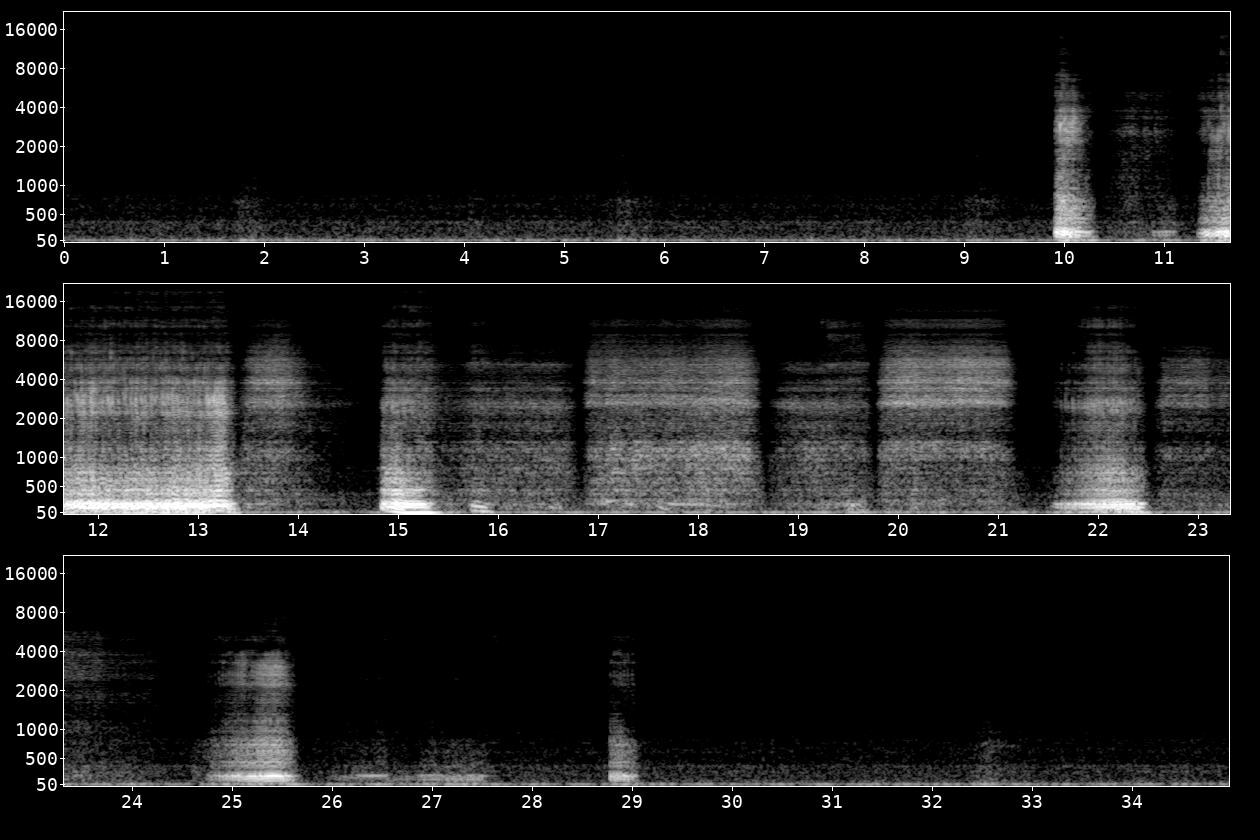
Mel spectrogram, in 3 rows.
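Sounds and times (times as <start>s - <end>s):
quiet breathing: 1.4s - 2.6s, 5.3s - 6.4s, 8.8s - 28.2s, 32.2s - 33.4s
person snoring: 9.9s - 10.4s, 11.3s - 14.2s, 14.8s - 23.2s, 24.8s - 25.7s.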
